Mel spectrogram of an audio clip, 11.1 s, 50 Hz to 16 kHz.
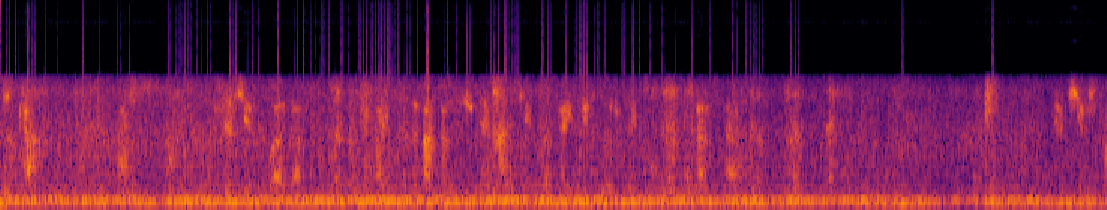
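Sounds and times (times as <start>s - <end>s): vehicle cabin drone: 0.0s - 11.0s.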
